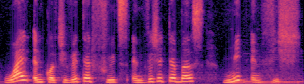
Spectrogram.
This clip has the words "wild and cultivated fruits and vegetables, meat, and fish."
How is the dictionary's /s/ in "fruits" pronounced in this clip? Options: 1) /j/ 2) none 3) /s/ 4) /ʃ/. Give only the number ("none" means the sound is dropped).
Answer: 3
